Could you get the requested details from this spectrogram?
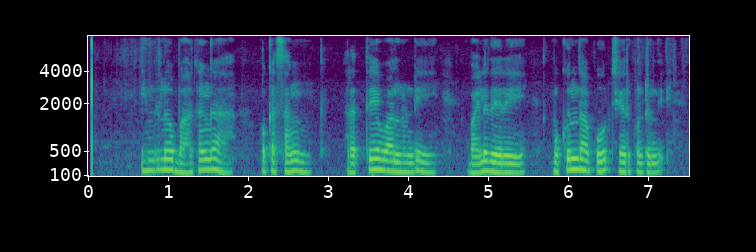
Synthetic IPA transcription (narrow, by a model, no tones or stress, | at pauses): ind̪ulo̞ːbʱaːɡɐŋɡaː | ɔkɐsɐŋ | ɾɐt̪ːɛːʋaːɾnuɳɖi | bɐjlɐd̪eːɾi | mukund̪aːpuːɾt͡ʃe̞ːɾukuɳʈund̪i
